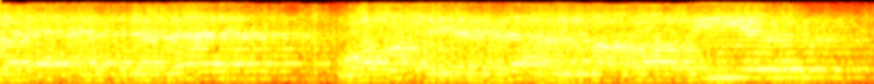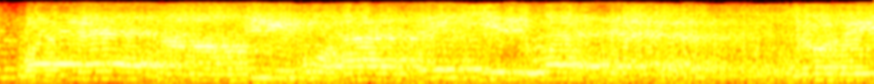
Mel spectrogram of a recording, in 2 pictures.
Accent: Egypt; احنا كمصريين عندنا مثل يوافق الشرع

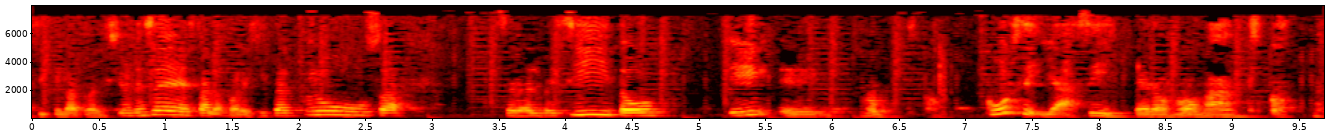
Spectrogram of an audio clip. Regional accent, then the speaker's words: Ecuador; una de las cosas que debemos hacer como buenos ecuatorianos es primero conocer lo nuestro.

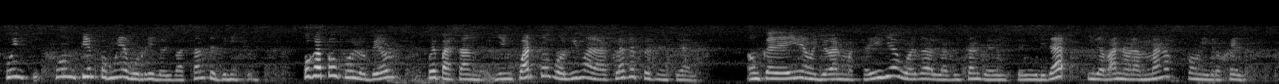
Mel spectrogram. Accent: Cádiz, Andalusia, Spain; born there; tengo 11 años. Nací en Cádiz, en el Hospital Universitario Puerta del Mar, el día 7 de febrero del 2011, a las 7 de la tarde.

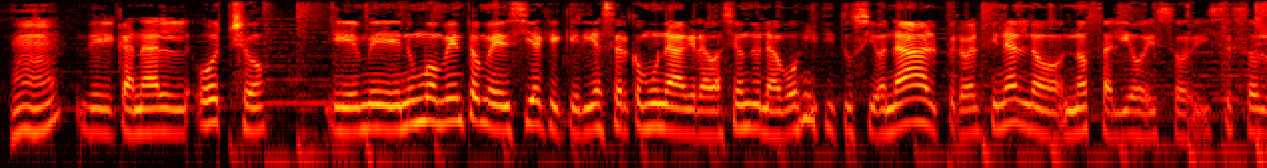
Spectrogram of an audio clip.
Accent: Durazno, Uruguay; also born or lived in Blanquillo; Trabajé y viví muchos años, pero yo soy de Durazno.

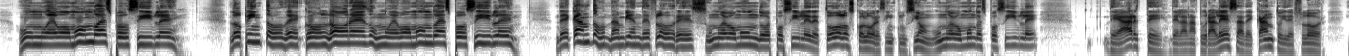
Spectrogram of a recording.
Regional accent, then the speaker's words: Puerto Rico; quererme yo mismo como boricua y nuestra cultura

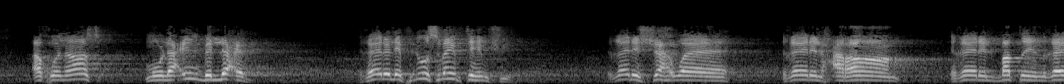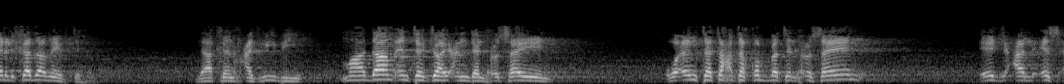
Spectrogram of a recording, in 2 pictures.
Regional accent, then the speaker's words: Iraq; وأما أكو بعض البلاد، بلاد حتى عندنا بالعراق غير الملح ما بيها شيء

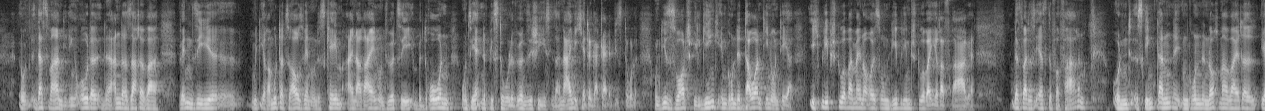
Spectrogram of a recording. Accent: Duisburg, North Rhine-Westphalia, Germany; born there; Ja, ich bin also geboren 1938 in Duisburg-Marxloh. Wenn man will, damals Stadt Hamborn, die dann später, glaube 22, eingemeindet wurde.

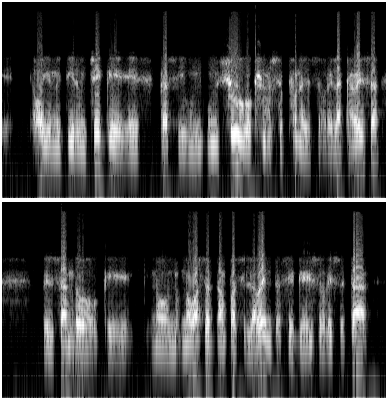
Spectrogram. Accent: Argentina; nosotros también somos argentinos, vivimos acá

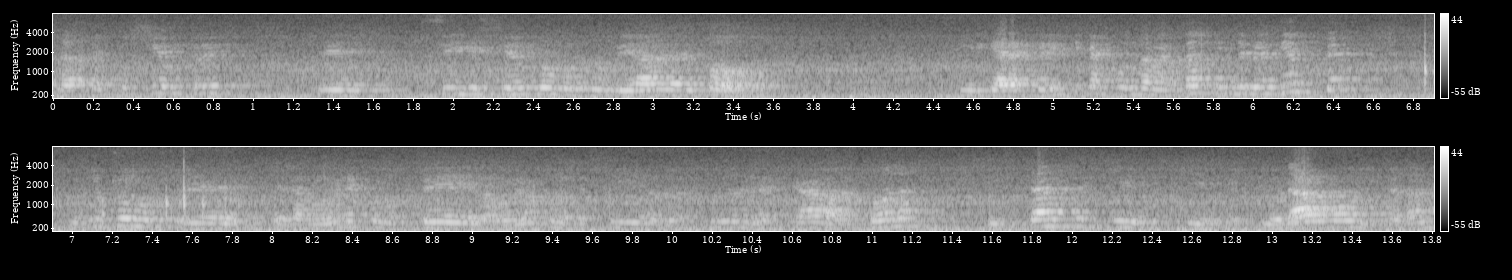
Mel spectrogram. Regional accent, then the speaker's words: Valparaíso, Chile; born there; now in Santiago, Chile; yo soy nacido en Valparaíso, es lo que a mí me gusta

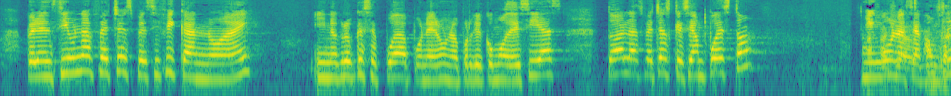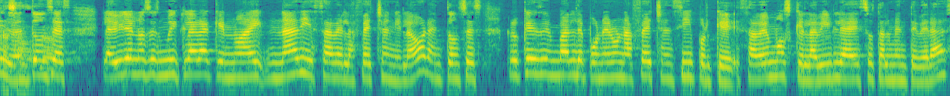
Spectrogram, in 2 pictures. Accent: Reynosa, Tamaulipas, Mexico; Soy de la ciudad de Reynosa, Tamaulipas y tengo 18 años.

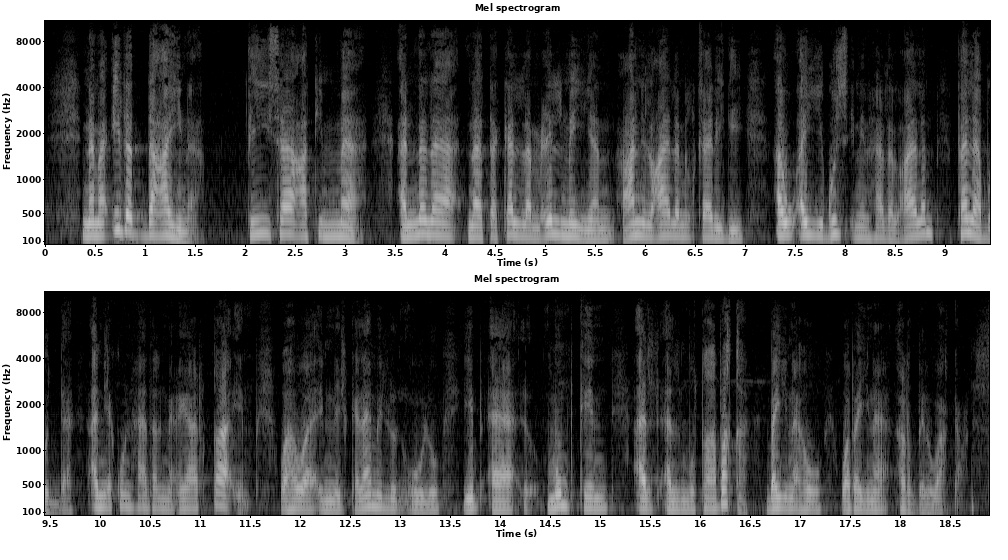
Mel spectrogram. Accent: Egypt; لا أقول عندنا في مصر فقط ولا أقول في الأمة العربية الآن فقط

